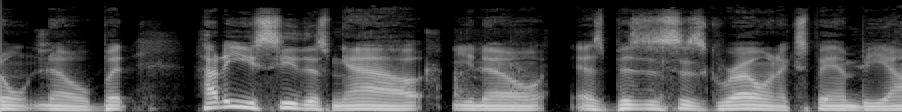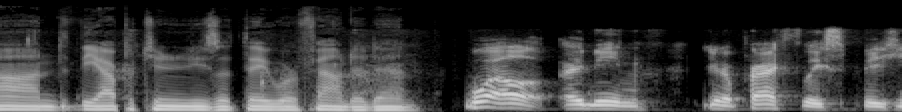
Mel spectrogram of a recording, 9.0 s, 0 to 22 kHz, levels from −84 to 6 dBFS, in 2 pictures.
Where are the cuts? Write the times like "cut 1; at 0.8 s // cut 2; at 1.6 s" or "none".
cut 1; at 1.7 s // cut 2; at 2.2 s // cut 3; at 2.7 s // cut 4; at 5.6 s // cut 5; at 6.7 s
